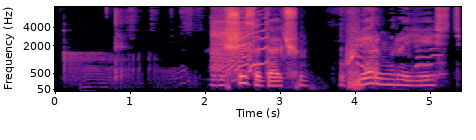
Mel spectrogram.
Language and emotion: Russian, sad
